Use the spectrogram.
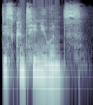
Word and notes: discontinuance: British English

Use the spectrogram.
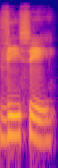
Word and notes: vc: American English

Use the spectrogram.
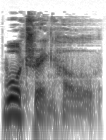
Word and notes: watering hole: British English

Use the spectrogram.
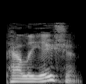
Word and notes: palliation: British English

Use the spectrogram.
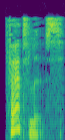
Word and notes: fatless: British English

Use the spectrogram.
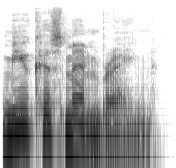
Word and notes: mucous membrane: British English

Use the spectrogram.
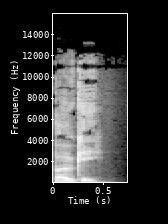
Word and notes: bogey: British English

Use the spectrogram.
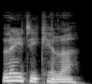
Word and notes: lady killer: British English

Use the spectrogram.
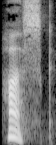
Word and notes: husk: American English

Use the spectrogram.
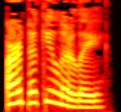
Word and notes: articularly: British English

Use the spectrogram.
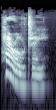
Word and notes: heraldry: British English

